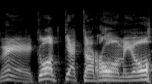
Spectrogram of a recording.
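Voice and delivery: booming, high-pitched character voice, barked out loud. Retelling a moment with the listener, in a Wario voice. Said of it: "Again, the Wario voice".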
